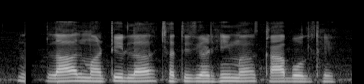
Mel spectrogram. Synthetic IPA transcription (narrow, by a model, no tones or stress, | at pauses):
laːlmaːʈilat͡ʃʰət̪isɡəɽɦimãkaboːlt̪ʰeː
